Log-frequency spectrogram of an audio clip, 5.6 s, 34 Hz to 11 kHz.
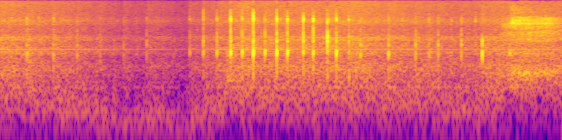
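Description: A Diva Cup, a silicone menstrual cup, is made to give the same sound as other cups to compare it with plasticky-sounding ones. It produces a rapid, irregular series of short, bright clicks centred around 1.2 kHz. The clicks are quiet and dry, fade out, and are followed by a brief soft hiss.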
